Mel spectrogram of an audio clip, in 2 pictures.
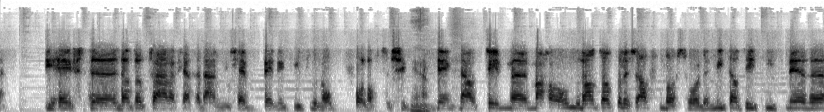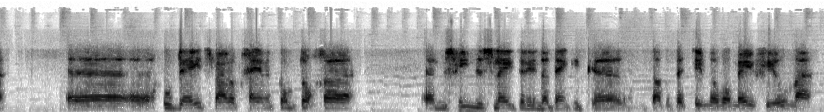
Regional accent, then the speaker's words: Laren, North Holland, Netherlands; born there; Ik ben in Laren geboren. Ik ben daar een tijd weg geweest. Ik ben sinds 3 jaar woon ik weer in Laren.

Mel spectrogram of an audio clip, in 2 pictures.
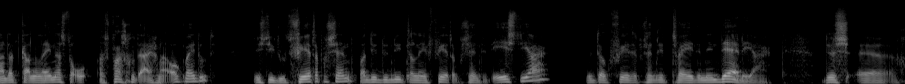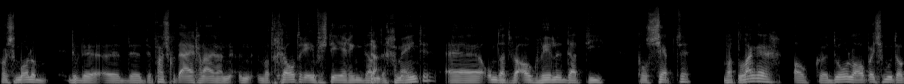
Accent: Bussum, North Holland, Netherlands; Kijk, ik ben Bussumer. En ik ben geboren en getogen in Bussum.

